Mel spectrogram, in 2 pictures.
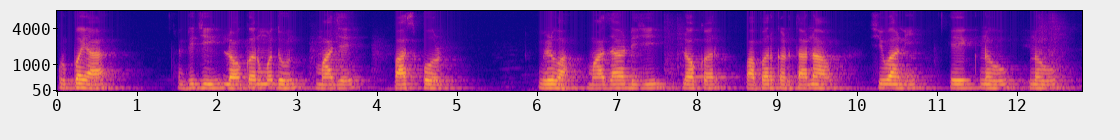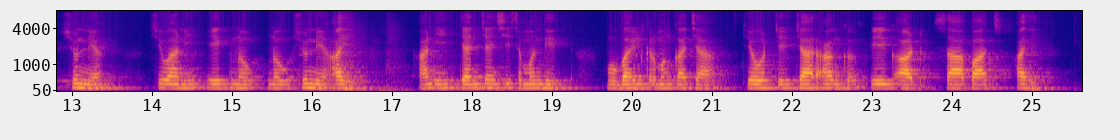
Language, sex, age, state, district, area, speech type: Marathi, male, 30-45, Maharashtra, Hingoli, urban, read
